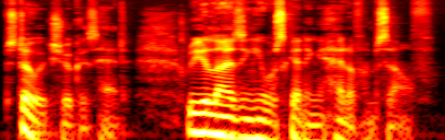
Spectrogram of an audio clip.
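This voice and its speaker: A man's voice: sits low, expressive, fairly quick, creaky, husky. A man reading scripted story narration as an audiobook narrator.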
